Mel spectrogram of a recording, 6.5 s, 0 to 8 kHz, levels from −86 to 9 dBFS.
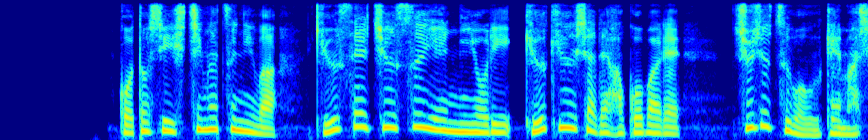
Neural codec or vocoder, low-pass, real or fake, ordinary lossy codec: codec, 16 kHz, 4 kbps, FreqCodec, larger model; 7.2 kHz; fake; none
